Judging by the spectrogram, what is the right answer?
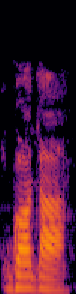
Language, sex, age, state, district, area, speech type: Bengali, male, 60+, West Bengal, Birbhum, urban, spontaneous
